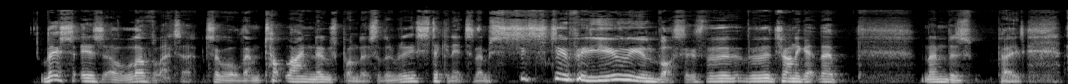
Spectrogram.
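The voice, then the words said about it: Alan Partridge impression. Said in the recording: “He's doing these kind of Coogan Partridge impressions ... Is this a good impression?”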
